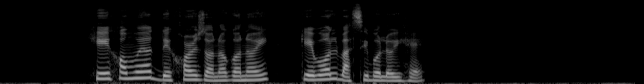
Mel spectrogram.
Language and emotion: Assamese, neutral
